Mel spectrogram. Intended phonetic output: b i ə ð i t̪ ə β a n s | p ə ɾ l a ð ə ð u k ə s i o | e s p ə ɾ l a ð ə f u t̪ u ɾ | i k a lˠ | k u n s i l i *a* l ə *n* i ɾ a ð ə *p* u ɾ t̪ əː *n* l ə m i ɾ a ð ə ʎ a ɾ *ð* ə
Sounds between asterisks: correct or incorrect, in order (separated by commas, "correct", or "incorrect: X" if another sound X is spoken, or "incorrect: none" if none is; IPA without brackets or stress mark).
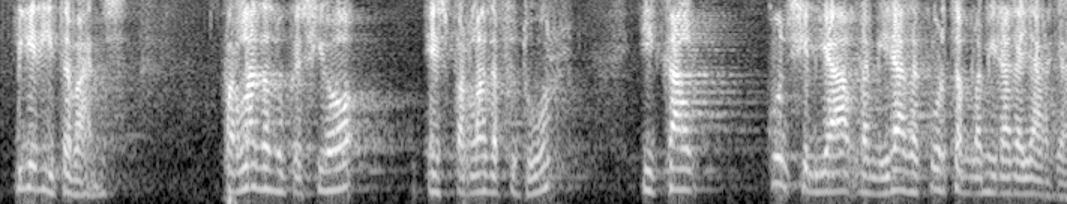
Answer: correct, incorrect: m, incorrect: k, incorrect: m, incorrect: ɣ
